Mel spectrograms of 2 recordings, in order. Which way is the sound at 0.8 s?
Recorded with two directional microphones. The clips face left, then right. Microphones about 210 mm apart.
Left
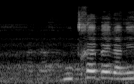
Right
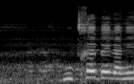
40° right (ahead or behind).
